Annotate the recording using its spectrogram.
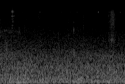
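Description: A car pulls up slowly at the kerb.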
